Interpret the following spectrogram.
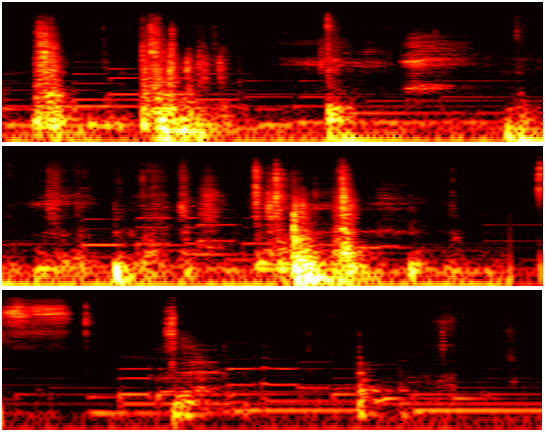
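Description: Background music with steady held notes, over which come a string of dull thumps and knocks and a brief hiss about eight seconds in.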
